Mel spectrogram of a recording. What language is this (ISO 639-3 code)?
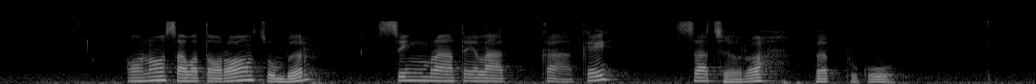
jav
